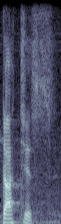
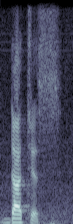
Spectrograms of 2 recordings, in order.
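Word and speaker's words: duchess: এখানে অ্যানসারটা আসবে হচ্ছে এটার উচ্চারণটা হবে ডাচেস ডি ইউ সি এইচ E double S ডাচেস next 50 দাগের কোশ্চেনে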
